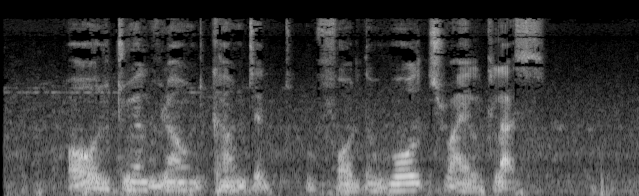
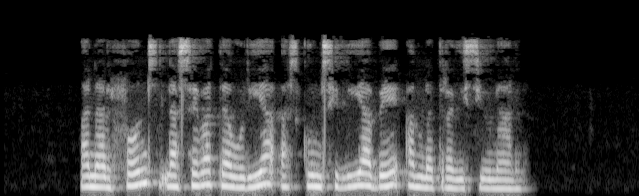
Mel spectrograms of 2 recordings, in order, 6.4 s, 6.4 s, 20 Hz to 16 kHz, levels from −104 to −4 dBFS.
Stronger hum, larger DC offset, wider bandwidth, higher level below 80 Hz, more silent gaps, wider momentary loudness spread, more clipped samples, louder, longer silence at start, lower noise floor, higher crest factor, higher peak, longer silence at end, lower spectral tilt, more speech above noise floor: neither; neither; first, 11.5 kHz vs 7.8 kHz; about the same, -54 dBFS vs -58 dBFS; neither; first, 21 LU vs 6 LU; neither; second, -30 LUFS vs -19 LUFS; second, 0.05 s vs 0.8 s; second, -54 dBFS vs -86 dBFS; about the same, 20 dB vs 16 dB; second, -12 dBFS vs -4 dBFS; second, 0.05 s vs 1.15 s; about the same, -5 dB/octave vs -6 dB/octave; second, 25 dB vs 68 dB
